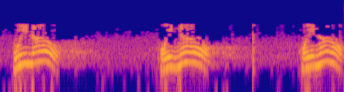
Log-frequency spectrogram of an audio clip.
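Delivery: ordinary talk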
